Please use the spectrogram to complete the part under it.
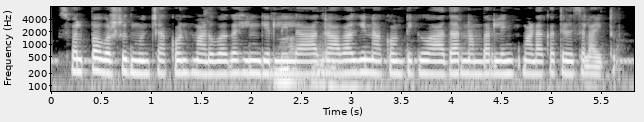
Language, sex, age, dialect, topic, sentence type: Kannada, female, 18-24, Central, banking, statement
